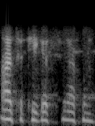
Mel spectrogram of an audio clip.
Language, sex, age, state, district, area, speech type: Bengali, female, 60+, West Bengal, Nadia, rural, conversation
